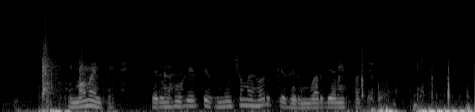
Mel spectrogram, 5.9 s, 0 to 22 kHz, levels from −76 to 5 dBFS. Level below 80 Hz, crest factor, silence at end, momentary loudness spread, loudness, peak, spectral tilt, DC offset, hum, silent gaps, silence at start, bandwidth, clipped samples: -44 dBFS; 18 dB; 0 s; 8 LU; -43 LUFS; -16 dBFS; -8 dB/octave; under 0.1%; none; none; 0.2 s; 6 kHz; under 0.1%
